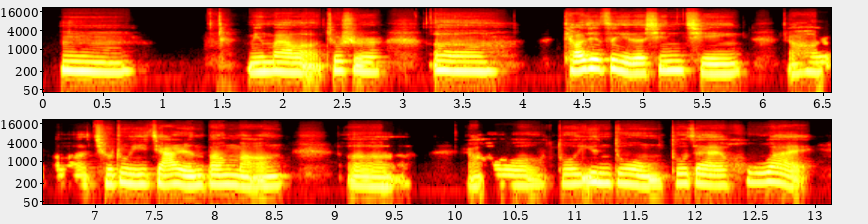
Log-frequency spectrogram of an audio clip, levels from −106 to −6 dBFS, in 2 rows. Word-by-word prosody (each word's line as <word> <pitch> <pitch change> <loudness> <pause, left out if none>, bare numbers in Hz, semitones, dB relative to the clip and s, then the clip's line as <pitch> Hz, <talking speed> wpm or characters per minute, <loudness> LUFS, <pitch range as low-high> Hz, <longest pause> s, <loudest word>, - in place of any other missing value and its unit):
嗯。 200 -2 +1 0.9
明 190 +1 +1
白 195 -1 +2
了， 185 - 0
就 210 - 0
是， 190 -1 0 0.4
呃， 200 -2 +2 0.5
调 205 -1 +6
节 240 +1 +9
自 235 +1 +3
己 195 -4 +3
的 175 0 +5
心 215 +4 +2
情， 175 -3 +1 0.3
然 - - -6
后， 190 +1 -4 0.4
呃， 90 - -6
求 190 - -1
助 195 0 0
于 190 0 -1
家 190 0 +2
人 175 0 +3
帮 185 0 +1
忙， 165 -1 0 0.5
呃， 80 -2 -2 0.6
然 - - -6
后 175 - -4
多 190 0 -3
运 205 -1 +2
动， 185 - 0
多 200 0 -3
在 185 -3 0
户 210 +4 -6
外， 215 -5 -1
190 Hz, 155 characters per minute, -18 LUFS, 175-205 Hz, 0.9 s, 节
